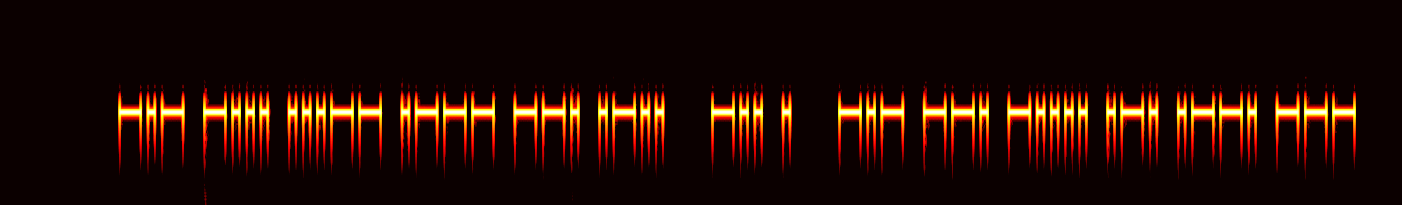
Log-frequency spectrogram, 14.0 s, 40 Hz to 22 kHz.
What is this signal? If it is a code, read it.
Morse code, heard as a keyed tone, about 17 wpm, 700 Hz. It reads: KB3JGL DE KG6RPO
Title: USA Callsign DE Callsign 17wpm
